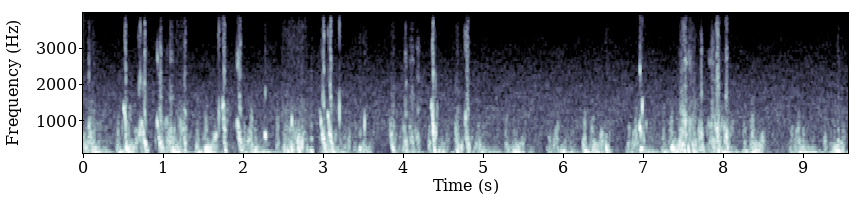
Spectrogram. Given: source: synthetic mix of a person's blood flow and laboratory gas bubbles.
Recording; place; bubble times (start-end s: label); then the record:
Doppler ultrasound of blood flow; precordium
0.00-0.27 s: bubbles
0.49-0.61 s: bubbles
0.68-0.84 s: bubbles
0.90-1.31 s: bubbles
1.68-1.84 s: bubbles
1.90-2.04 s: bubbles
2.25-2.32 s: bubbles
2.48-2.90 s: bubbles
2.95-3.25 s: bubbles
3.44-3.56 s: bubbles
3.81-3.94 s: bubbles
3.98-4.23 s: bubbles
4.33-4.46 s: bubbles
4.64-4.87 s: bubbles
6.51-6.62 s: bubbles
6.93-7.05 s: bubbles
7.43-8.14 s: bubbles
9.39-9.54 s: bubbles
From the record:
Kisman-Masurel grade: 233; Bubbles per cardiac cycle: several, 3 to 8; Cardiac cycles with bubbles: 50 to 99%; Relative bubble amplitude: loud (0.450 to 0.775); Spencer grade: 3 (all of the cardiac periods contain showers or single bubble signals, but not dominating or overriding the cardiac motion signals); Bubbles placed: anywhere in the cardiac cycle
